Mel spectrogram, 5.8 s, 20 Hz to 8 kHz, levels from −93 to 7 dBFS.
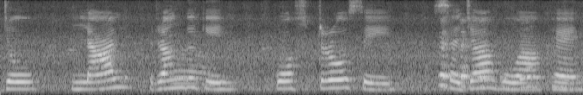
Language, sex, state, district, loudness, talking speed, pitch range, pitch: Hindi, female, Haryana, Rohtak, -18 LUFS, 90 wpm, 215-255 Hz, 230 Hz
